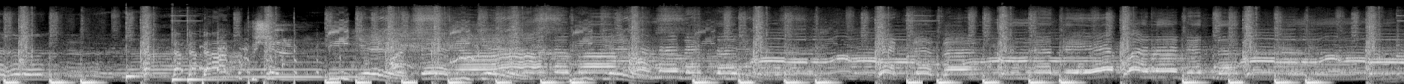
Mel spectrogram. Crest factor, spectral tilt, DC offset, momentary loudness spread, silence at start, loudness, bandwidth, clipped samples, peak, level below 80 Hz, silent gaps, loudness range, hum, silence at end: 8 dB; -5 dB/octave; 0.6%; 4 LU; 0 s; -9 LUFS; 16.5 kHz; under 0.1%; 0 dBFS; -16 dBFS; none; 2 LU; none; 0 s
